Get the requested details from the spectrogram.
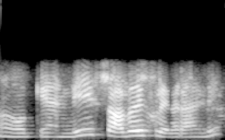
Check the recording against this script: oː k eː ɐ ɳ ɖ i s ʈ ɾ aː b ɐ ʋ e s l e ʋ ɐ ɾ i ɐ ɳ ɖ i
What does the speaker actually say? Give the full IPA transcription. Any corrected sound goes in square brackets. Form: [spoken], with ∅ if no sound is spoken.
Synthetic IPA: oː k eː ɐ ɳ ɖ i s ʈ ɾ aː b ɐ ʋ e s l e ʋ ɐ ɾ [a] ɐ ɳ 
